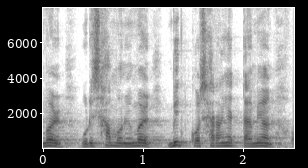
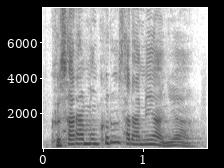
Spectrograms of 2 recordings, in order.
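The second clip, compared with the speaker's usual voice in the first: raised, higher insistent voice on 그런; firm insistence; 9 semitones higher than usual. Shown as a demonstration. Spouse defending partner against rumor, firm and raised. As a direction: declare it firmly, raising the voice.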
